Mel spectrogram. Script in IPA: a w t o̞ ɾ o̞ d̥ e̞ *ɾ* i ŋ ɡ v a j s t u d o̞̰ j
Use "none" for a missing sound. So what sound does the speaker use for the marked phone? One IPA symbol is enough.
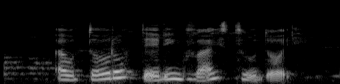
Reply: l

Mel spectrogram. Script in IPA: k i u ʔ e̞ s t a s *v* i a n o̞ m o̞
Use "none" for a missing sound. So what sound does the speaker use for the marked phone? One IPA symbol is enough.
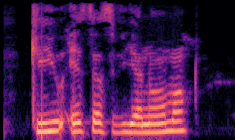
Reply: v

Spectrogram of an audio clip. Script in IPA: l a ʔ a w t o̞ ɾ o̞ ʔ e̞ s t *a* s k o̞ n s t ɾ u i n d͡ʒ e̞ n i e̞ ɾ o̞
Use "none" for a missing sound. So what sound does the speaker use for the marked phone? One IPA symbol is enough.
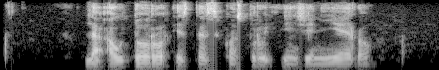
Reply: a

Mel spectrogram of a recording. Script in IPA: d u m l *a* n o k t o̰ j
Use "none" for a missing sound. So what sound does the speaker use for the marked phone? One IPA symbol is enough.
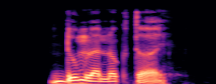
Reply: a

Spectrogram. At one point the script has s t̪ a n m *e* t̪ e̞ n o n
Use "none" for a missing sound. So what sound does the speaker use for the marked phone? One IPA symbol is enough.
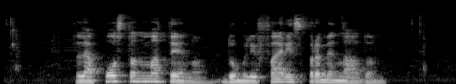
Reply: a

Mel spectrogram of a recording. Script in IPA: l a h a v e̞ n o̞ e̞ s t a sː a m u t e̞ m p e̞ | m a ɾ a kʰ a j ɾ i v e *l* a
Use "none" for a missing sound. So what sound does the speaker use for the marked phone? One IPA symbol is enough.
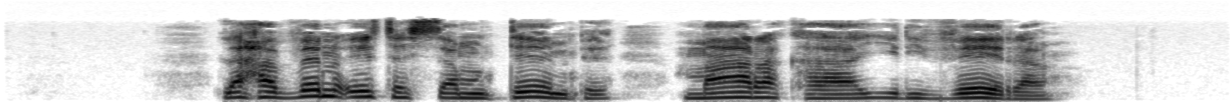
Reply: ɾ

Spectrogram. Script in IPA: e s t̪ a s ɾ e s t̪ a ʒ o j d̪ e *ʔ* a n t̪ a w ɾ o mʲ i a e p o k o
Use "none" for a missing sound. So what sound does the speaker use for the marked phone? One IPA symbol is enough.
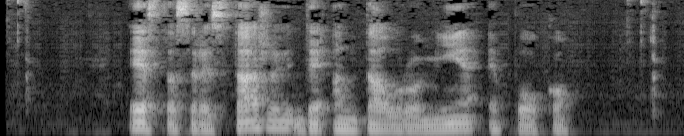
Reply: ʔ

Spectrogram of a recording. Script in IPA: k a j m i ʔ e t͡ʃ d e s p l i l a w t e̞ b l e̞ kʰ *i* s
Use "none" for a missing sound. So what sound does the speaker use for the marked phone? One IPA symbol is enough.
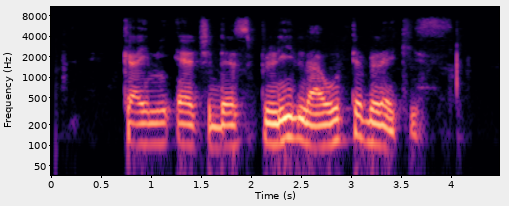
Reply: i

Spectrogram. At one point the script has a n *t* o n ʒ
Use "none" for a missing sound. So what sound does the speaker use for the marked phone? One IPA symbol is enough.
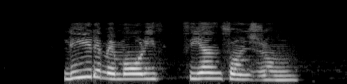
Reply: s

